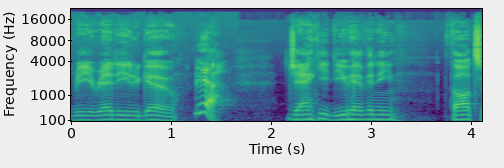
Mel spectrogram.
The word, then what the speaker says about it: Jacque: She spells a long- Jackie different. Yeah. Than what a lot of Nobody people can do.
